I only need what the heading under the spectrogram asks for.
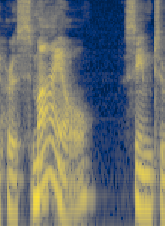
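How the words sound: The word smile carries the stress. "not her clothes, not her hair, not her laugh, but her smile"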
